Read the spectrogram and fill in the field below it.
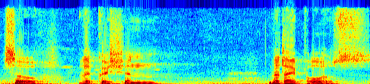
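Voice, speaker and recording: A man speaks with ordinary pitch variation. Light background noise is present. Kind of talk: formal speech. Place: hall. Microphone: podium.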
